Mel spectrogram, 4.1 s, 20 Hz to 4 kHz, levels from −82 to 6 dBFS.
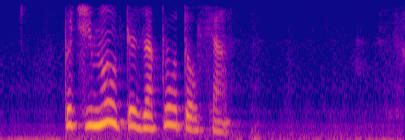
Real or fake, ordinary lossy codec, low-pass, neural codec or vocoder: fake; none; 3.6 kHz; codec, 16 kHz, 1 kbps, FunCodec, trained on Chinese and English, 50 frames a second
